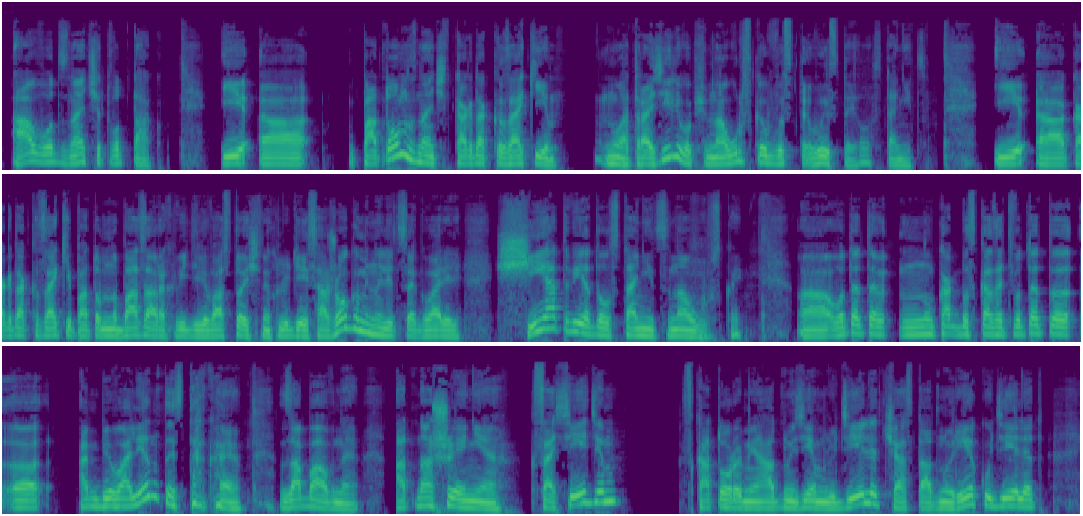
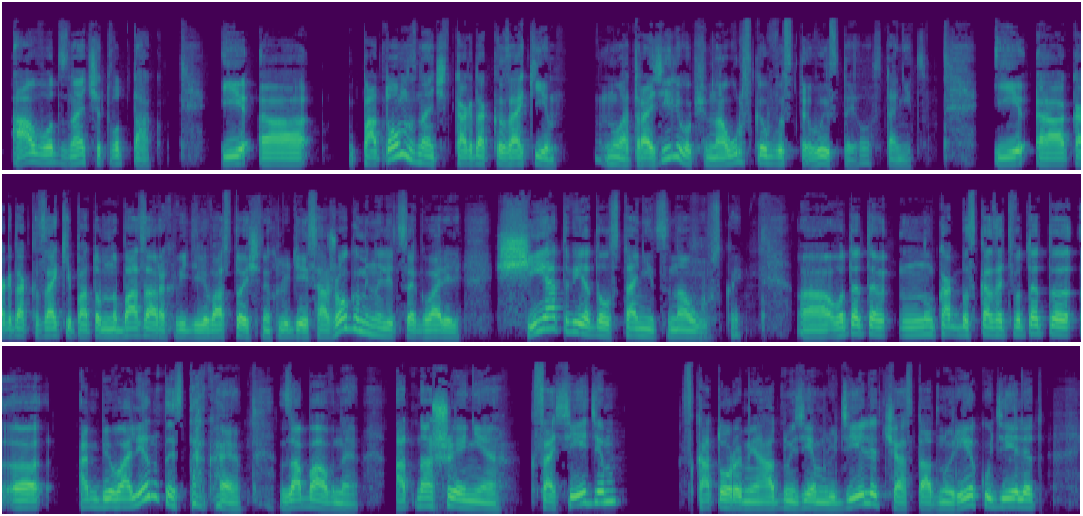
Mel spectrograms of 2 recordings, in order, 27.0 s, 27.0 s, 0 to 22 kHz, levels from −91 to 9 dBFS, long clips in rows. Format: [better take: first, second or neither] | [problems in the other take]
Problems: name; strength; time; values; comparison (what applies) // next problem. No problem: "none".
first | thin; somewhat; fading below 400 Hz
